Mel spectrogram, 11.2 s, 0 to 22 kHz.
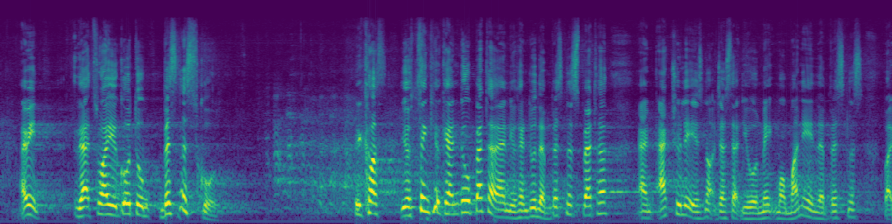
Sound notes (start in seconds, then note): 3.3 laughter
